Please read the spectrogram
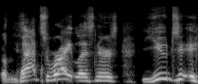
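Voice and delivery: very high-pitched, full-blown commercial announcer voice. Teasing a co-host for slipping into commercial mode, doing a mock commercial announcer. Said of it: "full blown commercial mode".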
